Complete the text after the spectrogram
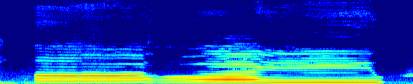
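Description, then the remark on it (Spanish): A voice imitates whale song with one long, loud moaning tone that drops in pitch partway through and holds for several seconds, with no talking. “Que hay unas que son como unas ballenas que piden ayuda.”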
